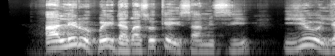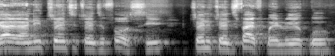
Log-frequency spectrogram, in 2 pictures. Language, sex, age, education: Yoruba, male, 15-29, tertiary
